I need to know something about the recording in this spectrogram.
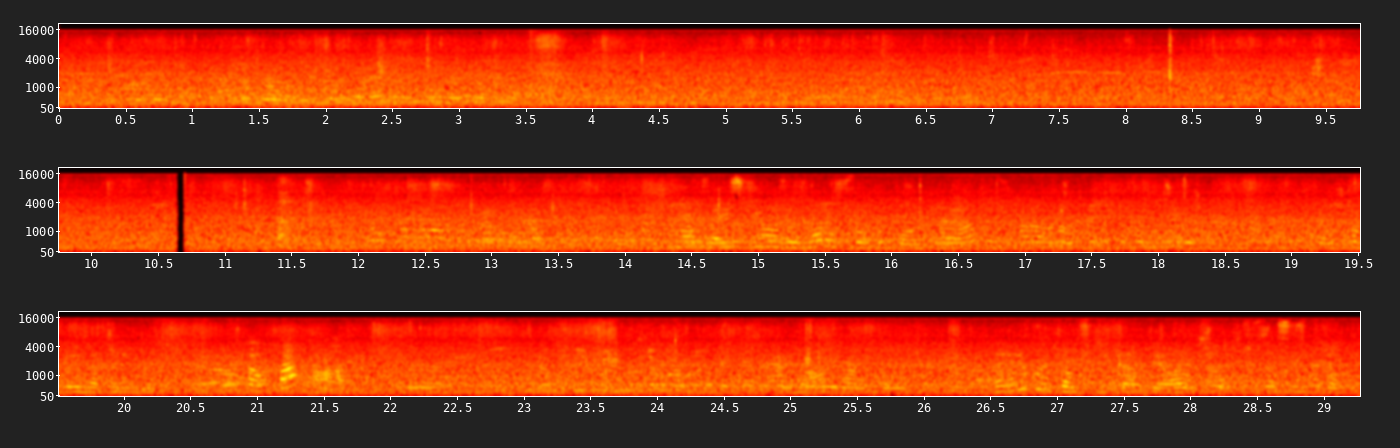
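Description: A barge engine rumbles low and steady at a distance.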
